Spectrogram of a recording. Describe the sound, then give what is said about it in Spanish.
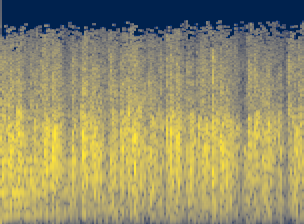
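A live audience applauds a guest at a stand-up comedy show with dense, steady clapping that holds at a fairly even level throughout, with no voices. “Fuerte el aplauso para mi dentista, Daniel.”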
